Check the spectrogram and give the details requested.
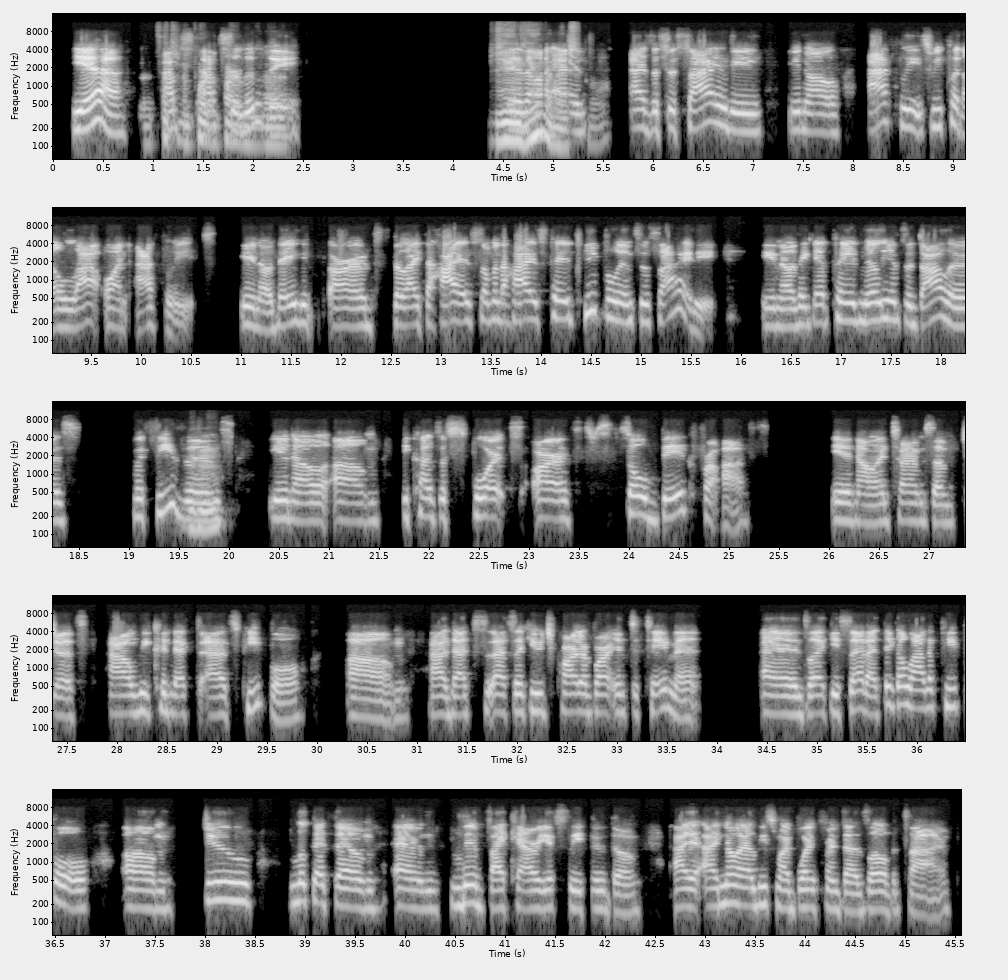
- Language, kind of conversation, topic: English, unstructured, How does being active in sports compare to being a fan when it comes to enjoyment and personal growth?
- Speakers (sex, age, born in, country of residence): female, 40-44, United States, United States; male, 35-39, United States, United States
- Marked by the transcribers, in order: none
